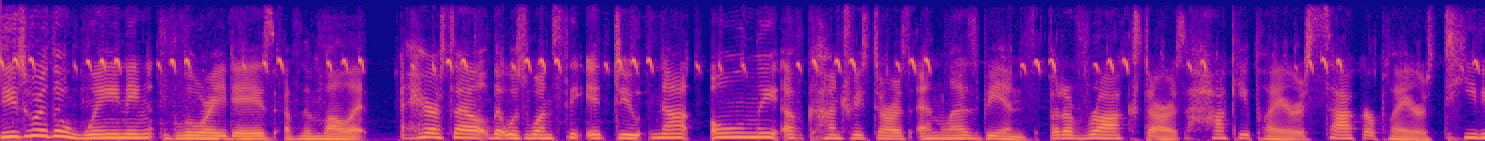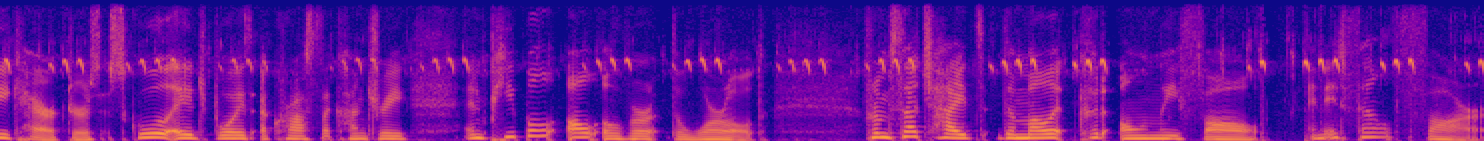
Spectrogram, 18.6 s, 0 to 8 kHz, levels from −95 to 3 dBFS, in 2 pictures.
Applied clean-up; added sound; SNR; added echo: neural mask model RNNoise.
